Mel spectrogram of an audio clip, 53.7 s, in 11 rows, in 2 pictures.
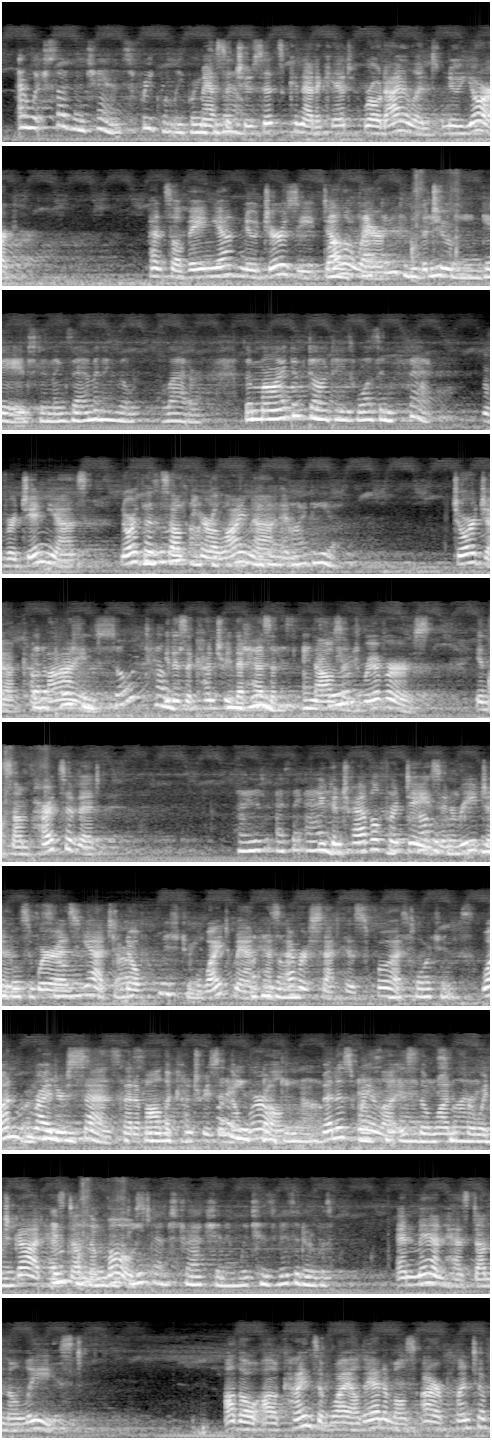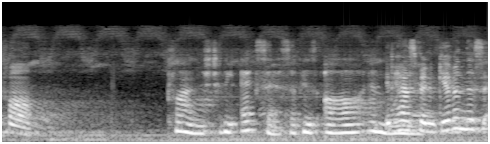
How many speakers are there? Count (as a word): two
